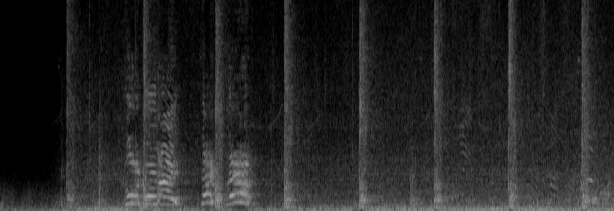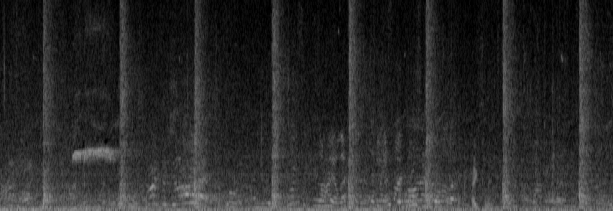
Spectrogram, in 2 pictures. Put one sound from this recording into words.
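A marching band beats drums in a steady rhythm outdoors.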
